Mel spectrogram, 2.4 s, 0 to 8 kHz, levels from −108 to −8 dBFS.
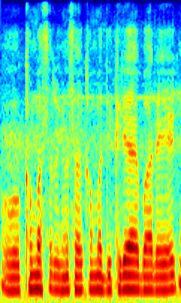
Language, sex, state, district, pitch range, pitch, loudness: Rajasthani, male, Rajasthan, Churu, 130-140 Hz, 135 Hz, -15 LUFS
